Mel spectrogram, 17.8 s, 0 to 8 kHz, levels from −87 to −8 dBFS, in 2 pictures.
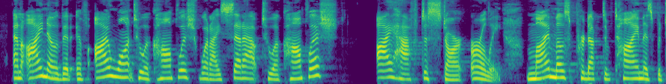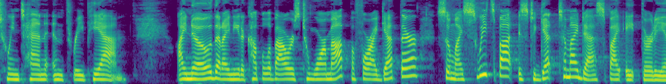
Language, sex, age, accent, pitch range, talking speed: English, female, 50-69, American, 170-235 Hz, 195 wpm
